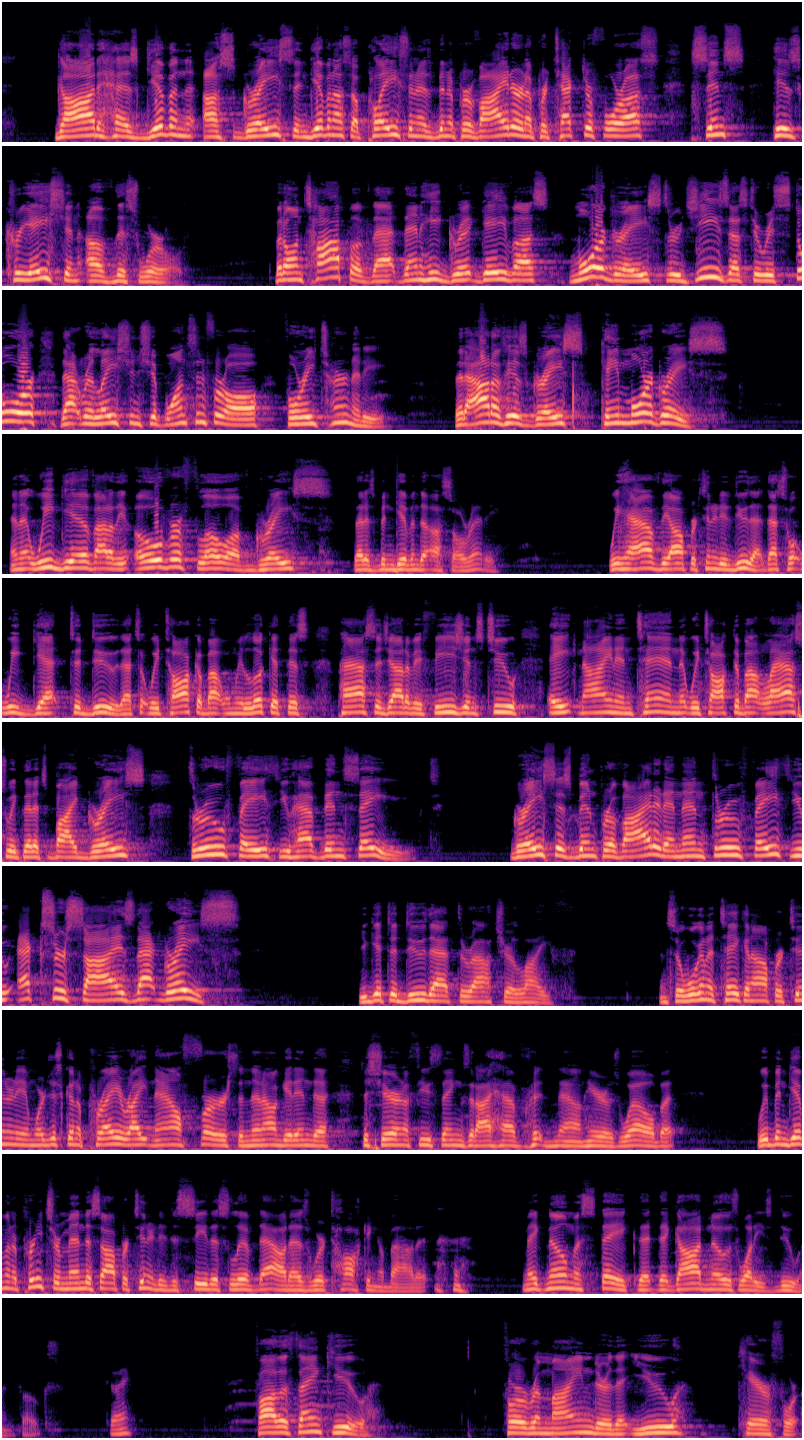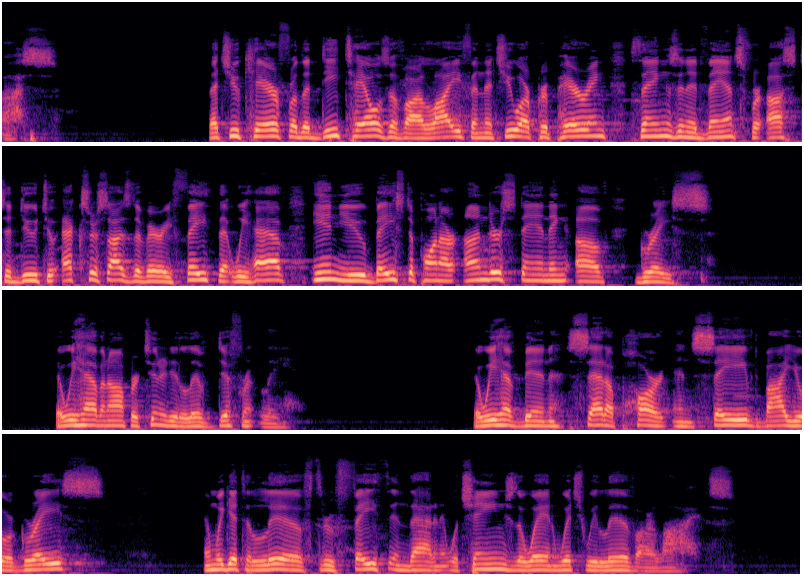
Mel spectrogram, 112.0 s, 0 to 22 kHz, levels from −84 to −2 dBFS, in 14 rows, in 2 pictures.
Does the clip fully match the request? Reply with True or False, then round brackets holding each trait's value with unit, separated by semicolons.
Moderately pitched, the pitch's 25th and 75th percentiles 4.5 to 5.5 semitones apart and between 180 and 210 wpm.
False (155 Hz; 5.2 semitones; 160 wpm)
